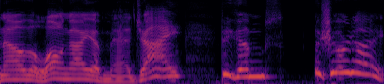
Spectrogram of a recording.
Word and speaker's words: Magi: the right of Mag the letter i changes the sound of the hard G to a soft G or just sound as in The Gift of the Magi which we hear about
